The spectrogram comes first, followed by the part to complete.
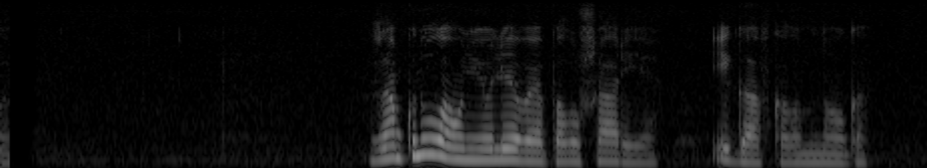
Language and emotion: Russian, sad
